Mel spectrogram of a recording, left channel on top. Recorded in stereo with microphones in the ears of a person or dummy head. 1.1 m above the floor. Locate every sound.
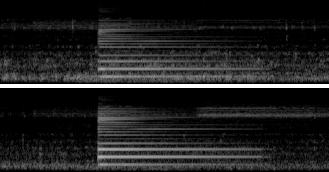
1.0 s a guitar: 50° right (ahead or behind), 1.0 m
